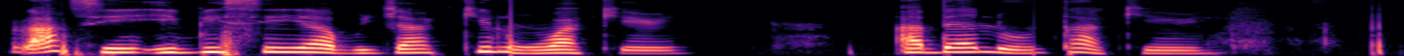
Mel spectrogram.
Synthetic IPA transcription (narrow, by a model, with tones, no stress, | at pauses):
la˦ti˧i˧bi˦si˦a˦˨bu˨d͡ʒa˧ki˦lũ˦˨˦wa˦˨ki˧ɾi˧ | a̰˧bɛ˦lo˦˨n̩˦ta˦˨kʰi˧ɾi˧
